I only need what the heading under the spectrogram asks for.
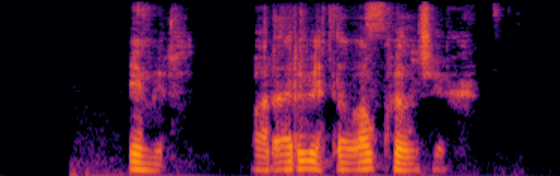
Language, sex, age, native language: Icelandic, male, 30-39, Icelandic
